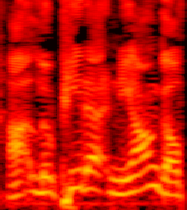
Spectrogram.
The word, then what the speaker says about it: Lupita Nyong'o: Best Performance by an Actor in a Supporting Role, so Best Supporting Actress, Lupita Nyong'o for 12 Years a Slave. And then we got the pronunciation we right.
